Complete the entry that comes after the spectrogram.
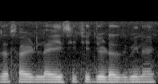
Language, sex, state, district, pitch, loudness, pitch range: Marathi, male, Maharashtra, Chandrapur, 120 Hz, -20 LUFS, 115-120 Hz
